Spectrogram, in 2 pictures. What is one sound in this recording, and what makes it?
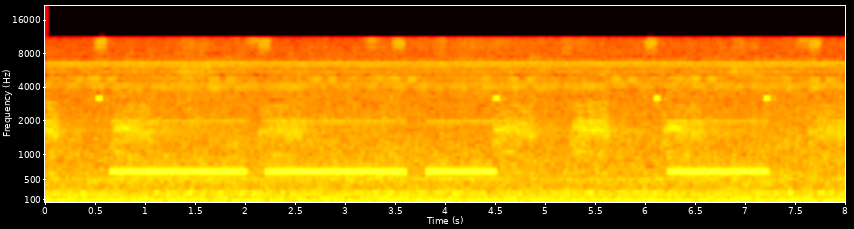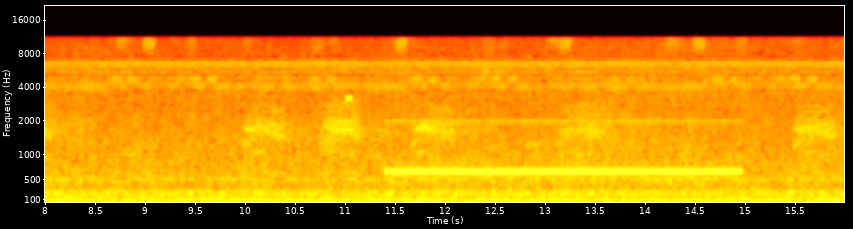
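Soft electronic blips chirp rapidly as game dialogue prints out.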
